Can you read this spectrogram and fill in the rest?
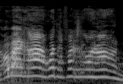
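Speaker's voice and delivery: high, loud panicked outburst; imitated panic. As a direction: freak out like a panicking mom. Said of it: "not good with, like, panic situations".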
